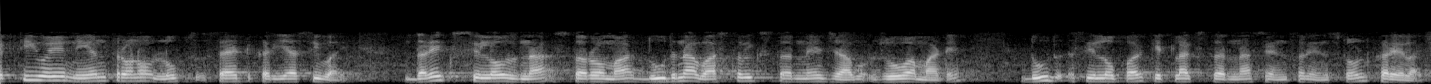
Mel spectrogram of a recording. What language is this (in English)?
Gujarati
